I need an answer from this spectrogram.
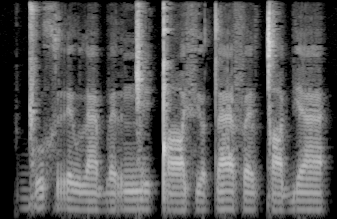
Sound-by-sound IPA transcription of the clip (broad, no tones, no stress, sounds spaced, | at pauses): ɡ͡ǁ u x r ɪ u̯ l æ b ɛ r ŋ͡ǁ i ǃ ɑ fʲ ɔ t æ f ɛ l ǀ ɑ bʲ æ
